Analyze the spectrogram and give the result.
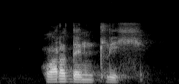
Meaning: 1. tidy, orderly 2. honest, decent 3. good, proper, big, large, considerable 4. proper, big, large
- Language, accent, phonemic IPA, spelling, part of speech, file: German, Austria, /ˈɔʁdəntlɪç/, ordentlich, adjective, De-at-ordentlich.ogg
